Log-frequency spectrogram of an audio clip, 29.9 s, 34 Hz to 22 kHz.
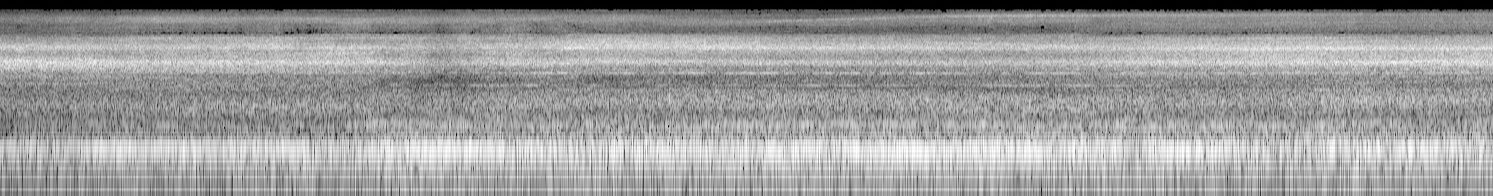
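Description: Turbofan engines of a Philippine Airlines Airbus A321 turning at taxi idle as the jet rolls onto its parking stand: a steady whine over a low hum.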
